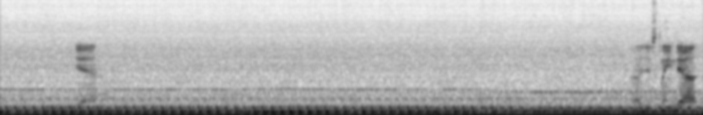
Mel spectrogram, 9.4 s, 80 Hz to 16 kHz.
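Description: A turbocharged EFI 460 engine with an S480 turbo idles in a loud, steady, close-up rumble, with faint turbo whistle and short revs breaking through near the start and the end.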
